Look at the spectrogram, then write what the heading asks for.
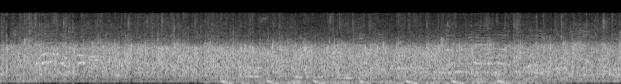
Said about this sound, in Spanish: La verdad que los chicos vienen trabajando, los chicos y las chicas vienen trabajando muy bien, así que yo creo que se merecen un fuerte aplauso, ¿no?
